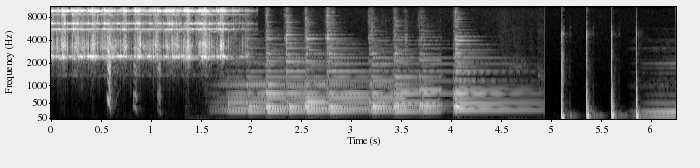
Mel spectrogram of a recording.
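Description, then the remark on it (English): Bright, high bells ring steadily for a couple of seconds, then a quick run of struck, ringing notes plays a short tune, ending with four sharp knock-like hits. No one speaks. “And one last jingle bells for good luck.”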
